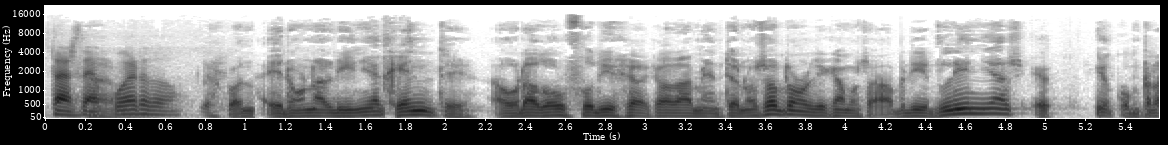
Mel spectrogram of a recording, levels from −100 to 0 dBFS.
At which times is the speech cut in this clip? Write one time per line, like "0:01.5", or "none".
0:01.0
0:01.7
